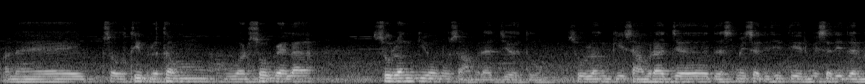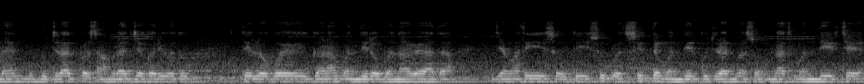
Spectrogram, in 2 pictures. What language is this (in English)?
Gujarati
